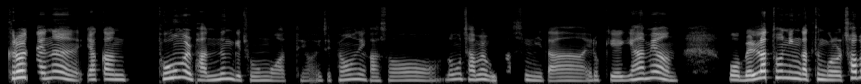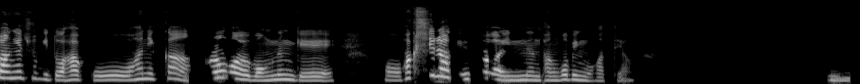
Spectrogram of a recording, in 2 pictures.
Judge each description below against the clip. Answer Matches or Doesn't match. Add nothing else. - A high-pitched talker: Matches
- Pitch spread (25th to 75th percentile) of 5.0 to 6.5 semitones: Matches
